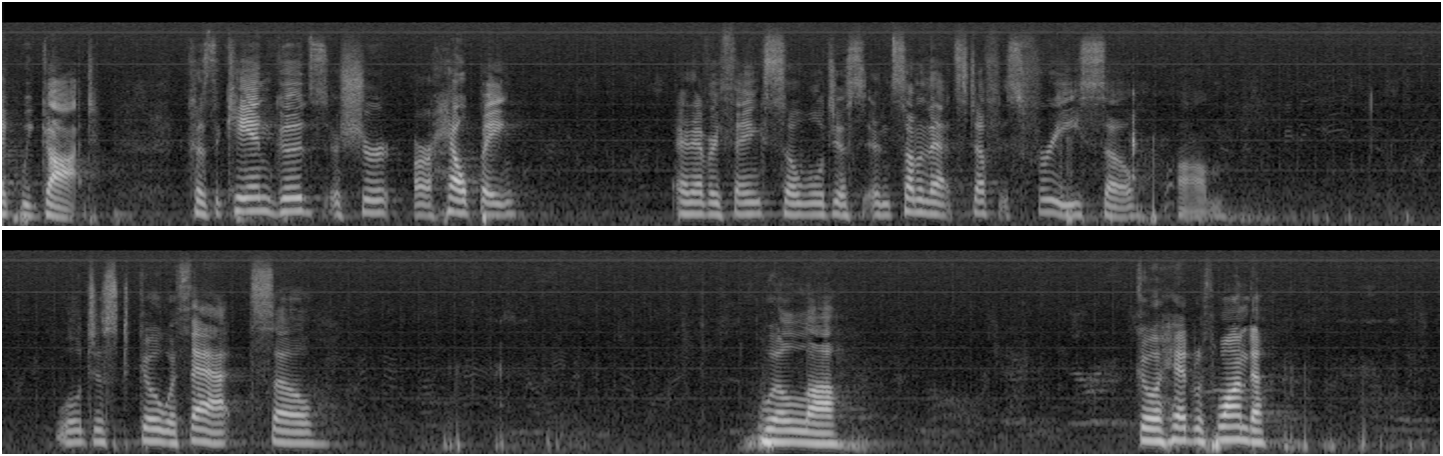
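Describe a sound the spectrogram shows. An elderly woman speaks calmly through a microphone, with pauses, in an echoing room.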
